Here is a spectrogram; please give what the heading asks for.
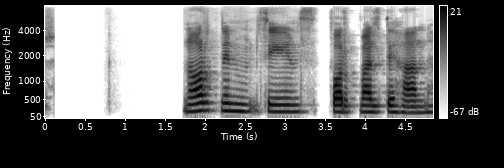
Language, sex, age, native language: Icelandic, female, 40-49, Icelandic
